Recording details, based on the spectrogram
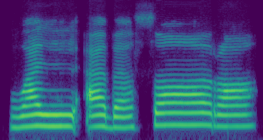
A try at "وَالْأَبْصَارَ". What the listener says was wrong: So the sad can have more itbaq. The ra is okay now as it is.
